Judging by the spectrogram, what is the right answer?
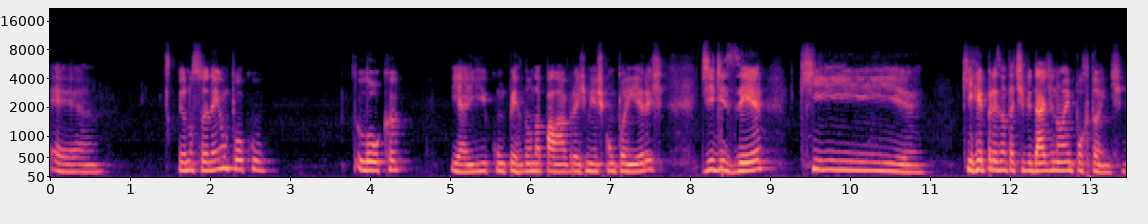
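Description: Very slowly, a woman speaks at a medium pitch with fairly even intonation. Long, frequent pauses break up her speech. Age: 20s. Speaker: teacher and local political candidate; candidate, teacher. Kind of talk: interview.

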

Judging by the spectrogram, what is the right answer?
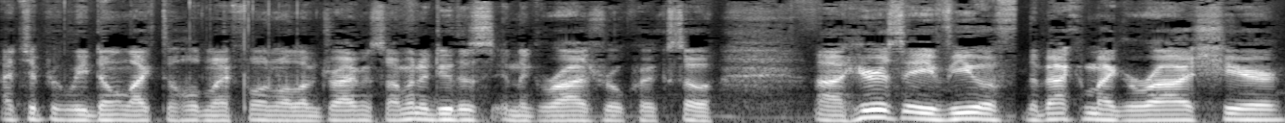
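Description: Ordinary pitch variation marks this man's speech. The sound is dry with no echo. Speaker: car owner reviewing an accessory. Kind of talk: casual product review vlog. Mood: relaxed, satisfied. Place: car. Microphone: phone near.

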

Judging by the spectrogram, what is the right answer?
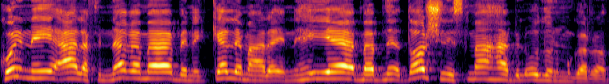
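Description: A man with an Egyptian accent, high-pitched, at a fairly quick pace. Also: lively intonation. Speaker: lecturer. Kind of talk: lecture.

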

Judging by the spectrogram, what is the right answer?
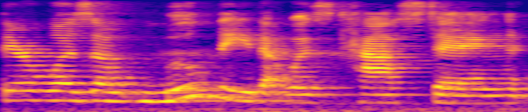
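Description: A woman speaks with ordinary pitch variation, and audible room echo surrounds her voice. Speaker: remote guest actor. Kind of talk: interview answer. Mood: animated, reflective storytelling. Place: home room. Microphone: video call.

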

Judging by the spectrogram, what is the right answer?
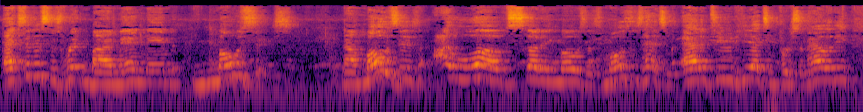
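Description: Big swings in loudness and ordinary pitch variation, with audible room echo and light background noise. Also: woman. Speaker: pastor. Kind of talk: sermon. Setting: church. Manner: animated. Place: church.

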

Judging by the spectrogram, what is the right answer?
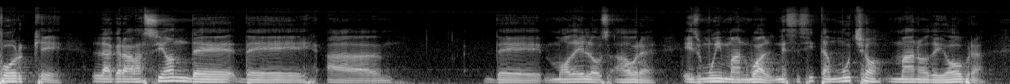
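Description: A man speaks at a very slow pace. His pitch variation is ordinary. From Ireland. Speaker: digital artist; panelist. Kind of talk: panel discussion. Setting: stage with audience. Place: hall. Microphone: handheld.

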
